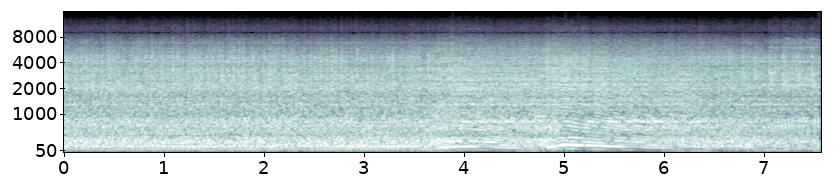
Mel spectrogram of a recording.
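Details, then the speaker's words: 2001 Polaris Virage 700 jet ski twin, first start: ragged lumpy idle with a brief blip; one cylinder has good compression, the other almost none, a dead cylinder. "this cylinder right here has amazing compression that's awesome but this one doesn't this one has like no compression so we have a dead cylinder"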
